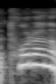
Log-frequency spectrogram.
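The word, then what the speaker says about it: תורה: 토라 토라 자 토라는 원래 강세가 여기 토 토라 토라 이렇게 강세가 와요.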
